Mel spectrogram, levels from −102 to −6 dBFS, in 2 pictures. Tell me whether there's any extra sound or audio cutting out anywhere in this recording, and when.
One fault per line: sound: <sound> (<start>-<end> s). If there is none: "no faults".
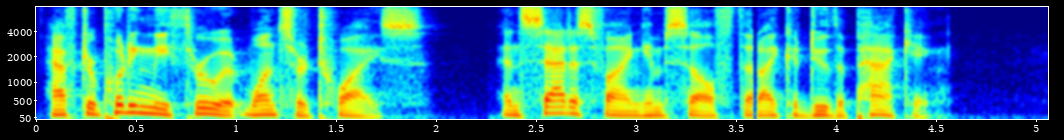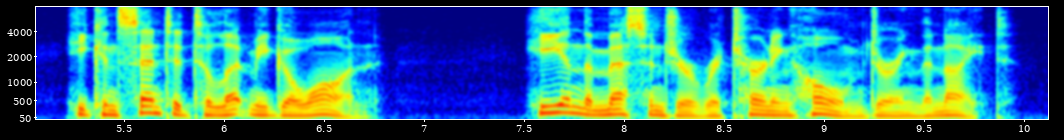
sound: dropout (3.6-3.6 s)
